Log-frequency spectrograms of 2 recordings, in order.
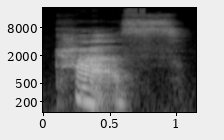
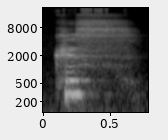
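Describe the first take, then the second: First: The vowel is full and clearly pronounced. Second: The vowel is a very short, reduced schwa. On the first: The speaker calls it wrong. "not cuss" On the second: The speaker calls it right. "going from the k to the s very quickly with minimal tongue movement"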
